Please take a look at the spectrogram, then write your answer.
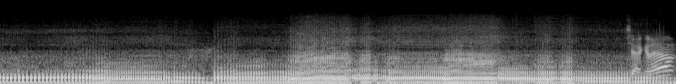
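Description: A Yamaha Raptor 700 ATV engine roars close and loud, revving up and down while riding through washed-out Arizona desert trails, with clattering over rough ground and a voice talking over it.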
